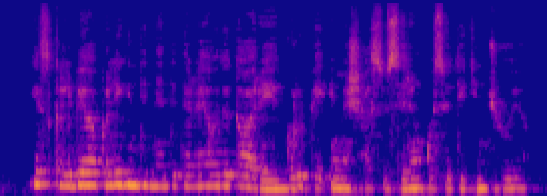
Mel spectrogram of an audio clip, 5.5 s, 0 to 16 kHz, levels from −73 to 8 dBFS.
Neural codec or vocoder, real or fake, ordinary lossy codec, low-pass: none; real; AAC, 64 kbps; 14.4 kHz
